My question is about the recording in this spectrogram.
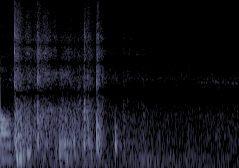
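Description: Gloved hands handling a jar and food cans over a paper bag: a few short rustles and light knocks in the first second, then only faint handling noise.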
